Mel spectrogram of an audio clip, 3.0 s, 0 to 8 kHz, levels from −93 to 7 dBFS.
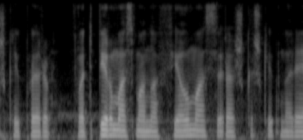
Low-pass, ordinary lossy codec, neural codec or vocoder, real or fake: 7.2 kHz; AAC, 48 kbps; codec, 16 kHz, 4 kbps, FunCodec, trained on LibriTTS, 50 frames a second; fake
